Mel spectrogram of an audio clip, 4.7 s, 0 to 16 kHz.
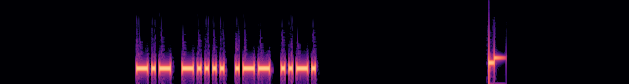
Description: Morse code, heard as a keyed tone, about 38 wpm, 700 Hz. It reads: K6WF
